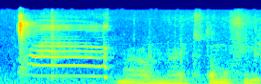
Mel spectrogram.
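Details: Pet cat sitting on top of a crash helmet indoors: a long, clear harmonic meow near the start, followed by a lower drawn-out tone and short sounds, with Italian speech around it.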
